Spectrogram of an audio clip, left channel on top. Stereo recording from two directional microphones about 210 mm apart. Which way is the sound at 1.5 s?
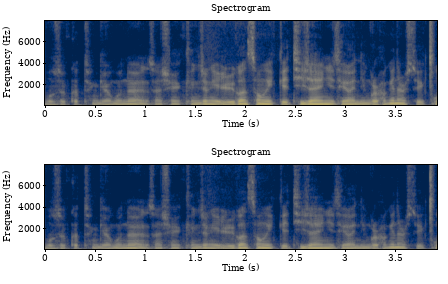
15° left (ahead or behind).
